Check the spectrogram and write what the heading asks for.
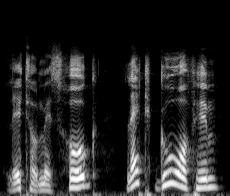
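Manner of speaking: usual speaking voice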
